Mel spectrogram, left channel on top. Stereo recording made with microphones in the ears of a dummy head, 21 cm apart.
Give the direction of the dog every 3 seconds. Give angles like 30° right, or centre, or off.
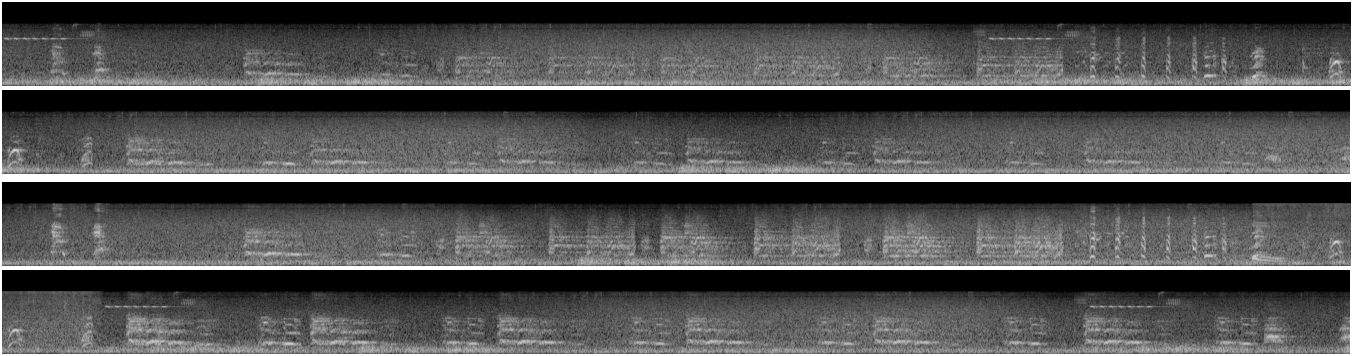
70° right, 70° right, 70° right, 40° right, 10° right, 60° right, 70° right, 70° right, 70° right.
